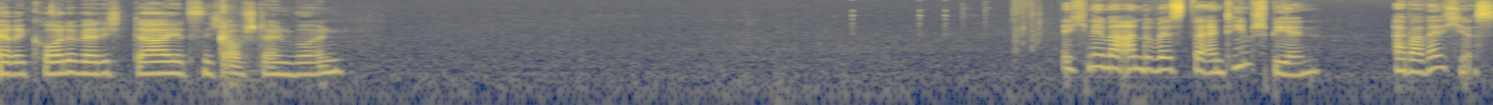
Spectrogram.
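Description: A young woman speaks calmly and clearly, close up.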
